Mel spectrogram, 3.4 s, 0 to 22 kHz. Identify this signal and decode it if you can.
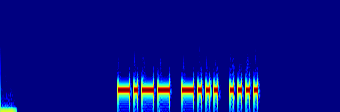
Morse code, heard as a keyed tone, about 30 wpm, 700 Hz. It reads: YBH
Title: USA Call Sign Postfixes - 3 Letters 30wpm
